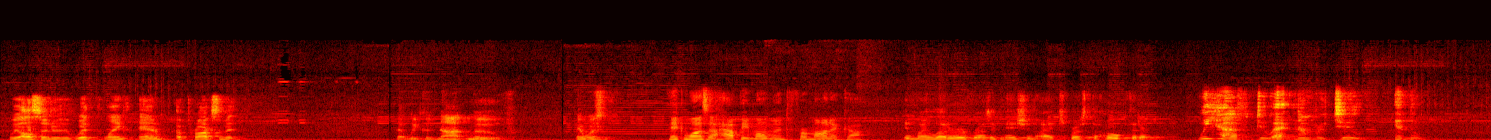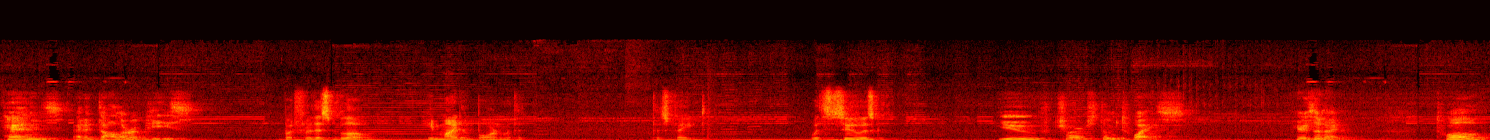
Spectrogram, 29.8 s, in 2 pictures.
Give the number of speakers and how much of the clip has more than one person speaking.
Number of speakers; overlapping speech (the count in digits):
7, no overlap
